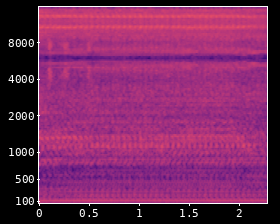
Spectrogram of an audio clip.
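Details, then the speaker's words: 1993 Dodge W350 with 6.2L Cummins, 210,000 miles, about 200 miles on the new motor: even diesel running held noticeably fast at idle with no dip or hunt; fuel screw bottomed all the way in at about 11.5 psi fuel pressure, so idle won't come down. "I'm running about 11 and a half pounds of pressure at idle and it's idling high because I got the fuel screw in all the way and I can't get any more idle down out of it so I'll figure that out later so"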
